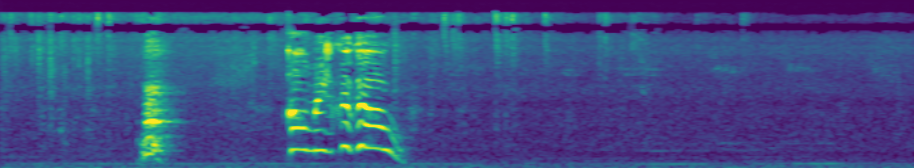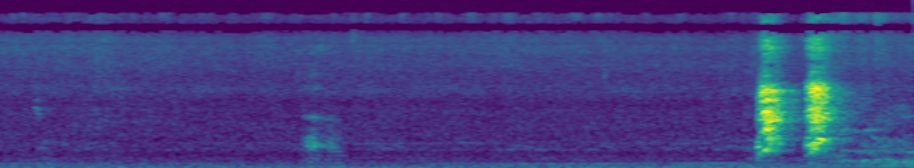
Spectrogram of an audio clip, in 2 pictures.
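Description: A dog yelps and howls nearby in short bursts.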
